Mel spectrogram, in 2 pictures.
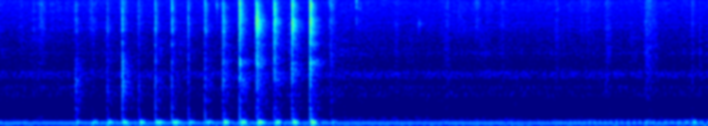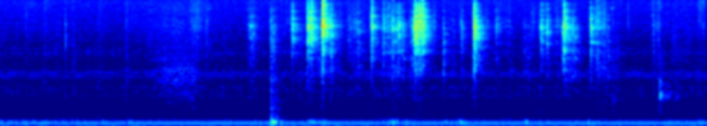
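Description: Fingers rub and squeak against a soft rubber scrubber.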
